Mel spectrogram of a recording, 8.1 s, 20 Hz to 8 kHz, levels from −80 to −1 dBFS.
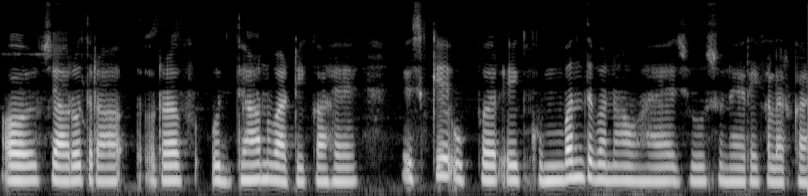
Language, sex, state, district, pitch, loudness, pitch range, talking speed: Hindi, female, Rajasthan, Jaipur, 180 Hz, -19 LUFS, 175-185 Hz, 135 wpm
